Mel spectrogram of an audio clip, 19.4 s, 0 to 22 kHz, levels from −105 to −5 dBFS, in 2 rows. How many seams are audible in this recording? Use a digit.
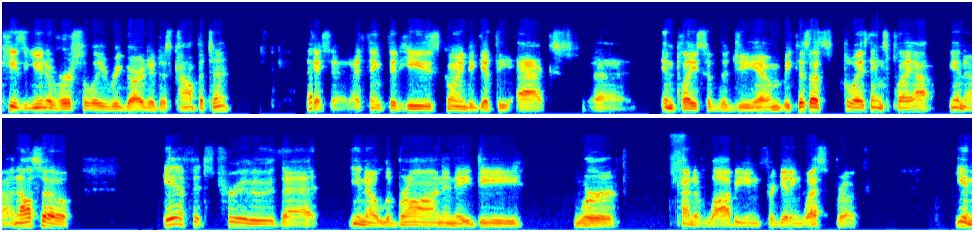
1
